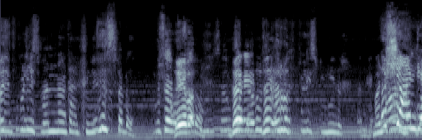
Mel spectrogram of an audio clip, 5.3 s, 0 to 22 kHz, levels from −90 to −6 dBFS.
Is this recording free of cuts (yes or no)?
yes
